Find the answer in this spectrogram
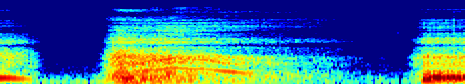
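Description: A person's long voiced sigh, starting about half a second in, its pitch rising and then falling as it fades away.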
